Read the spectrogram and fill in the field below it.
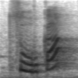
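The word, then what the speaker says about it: córka: саме за рахунок крески ця літера вимовляється як у наприклад слово цурка означає донька і вже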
